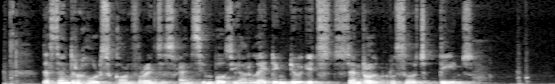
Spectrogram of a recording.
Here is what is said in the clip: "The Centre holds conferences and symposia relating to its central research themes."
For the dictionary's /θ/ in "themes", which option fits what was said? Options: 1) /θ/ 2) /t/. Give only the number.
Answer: 2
